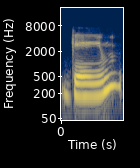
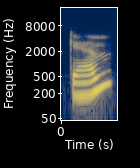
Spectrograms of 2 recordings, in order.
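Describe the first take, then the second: First: The vowel is the long A sound. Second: The vowel is a different, non-A sound. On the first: The speaker calls it right. "we actually use the A sound for that. So we say game" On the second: The speaker calls it wrong. "instead of game"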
